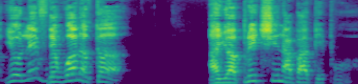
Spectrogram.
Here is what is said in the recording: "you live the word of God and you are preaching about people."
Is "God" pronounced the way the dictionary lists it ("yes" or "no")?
no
